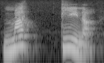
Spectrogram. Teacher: Essas consoantes duplas são chamadas de doppie consonanti e sempre terão um som mais forte, podemos dizer que é um som mais demorado, alongado.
